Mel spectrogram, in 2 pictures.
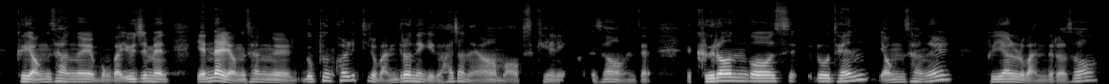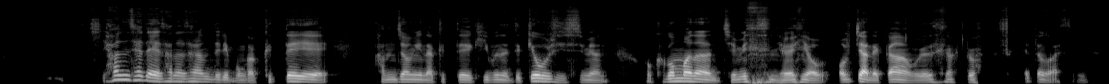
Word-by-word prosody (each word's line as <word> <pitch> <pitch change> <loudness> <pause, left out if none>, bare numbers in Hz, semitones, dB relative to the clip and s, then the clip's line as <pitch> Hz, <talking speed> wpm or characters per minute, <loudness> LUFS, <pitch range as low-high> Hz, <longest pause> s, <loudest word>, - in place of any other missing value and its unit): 그 135 -1 +3
영상을 130 +1 +3
뭔가 100 0 -2
요즘에는 130 +1 +2 0.3
옛날 150 +7 +8
영상을 110 -1 -2
높은 130 +7 -2
퀄리티로 185 -3 -3
만들어내기도 115 -4 +1
하잖아요 110 -8 -5
뭐 90 - -8
업스케일링하면서. 110 +1 -8
근데 105 -1 -10 0.5
그런 160 +2 +7
것으로 145 -1 +3
된 170 +11 +1
영상을 135 - -2 0.3
VR로 125 -1 +1
만들어서 105 - -4 1.2
'현 215 +1 -1
세대에 175 -9 +1
사는 140 -1 -5
사람들이 125 -5 -4
뭔가 100 0 -7
그때의 125 -1 +1 0.5
감정이나 110 -2 -3
그때의 110 -2 -5
기분을 110 -3 -7
느껴볼 135 +6 +3
수 110 - -11
있으면 100 0 -9 0.4
어 - - -12
그것만 140 +2 +3
한 105 -8 +3
재밌는 110 -3 -6
여행이 105 +3 0
없 90 - -1
없지 115 - +1
않을까?' 105 +1 +4
뭐 95 +1 -8
이런 105 +3 -4
생각도 105 0 -9 0.5
했던 - - -7
것 - - -6
같습니다. - - -20
120 Hz, 325 characters per minute, -23 LUFS, 105-140 Hz, 1.2 s, 옛날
